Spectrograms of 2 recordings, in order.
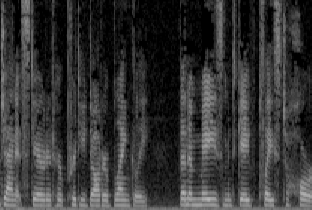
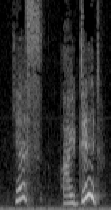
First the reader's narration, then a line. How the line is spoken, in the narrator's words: faltered Felicity, beginning to look scared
